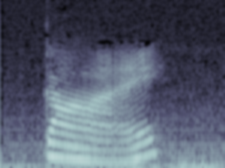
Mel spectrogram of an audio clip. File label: "gai3", Chinese pinyin voice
